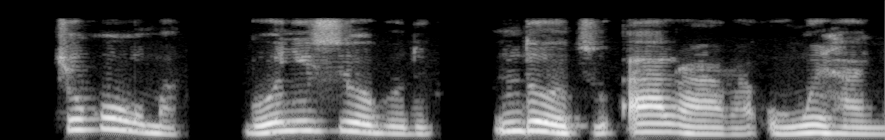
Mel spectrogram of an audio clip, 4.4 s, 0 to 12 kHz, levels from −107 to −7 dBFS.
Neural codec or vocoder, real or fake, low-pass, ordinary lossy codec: none; real; 7.2 kHz; none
